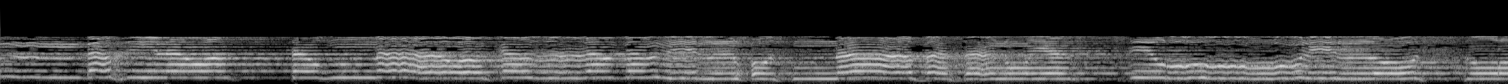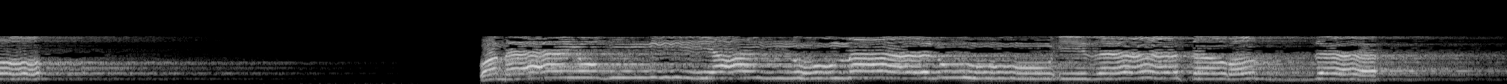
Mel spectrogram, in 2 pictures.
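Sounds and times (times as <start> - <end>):
tajweed recitation of a Quran chapter: 0.0 - 17.8, 19.9 - 30.1.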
